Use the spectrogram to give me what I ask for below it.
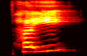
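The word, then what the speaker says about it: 淮河: 어,이 황하나 양찌강이면 작죠?이 강을 우리말로는 회하라고 불러요. 회하. 자, 이거를 중국어로 쓰면 잘 알아두세요. 뭐라고 쓰냐면 파이어 이렇게 불러요.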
